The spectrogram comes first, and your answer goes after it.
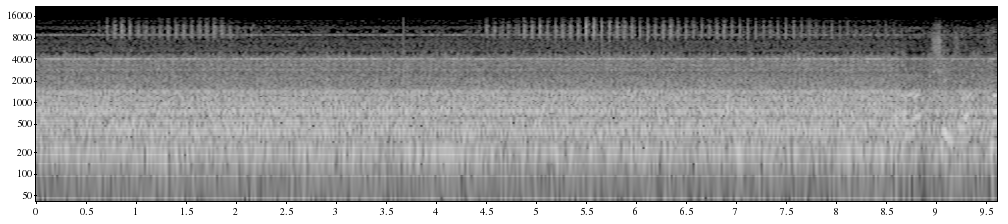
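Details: Lathe spun up to test-machine a chromed steel shock absorber rod: steady even hum with a constant light whine, no knocking or grinding; the spindle runs smoothly.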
